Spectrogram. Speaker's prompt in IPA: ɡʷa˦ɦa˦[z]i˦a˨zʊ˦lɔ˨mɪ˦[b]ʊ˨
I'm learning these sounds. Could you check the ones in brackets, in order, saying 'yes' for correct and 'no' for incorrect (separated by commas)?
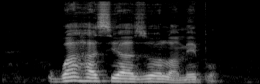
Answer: no, no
